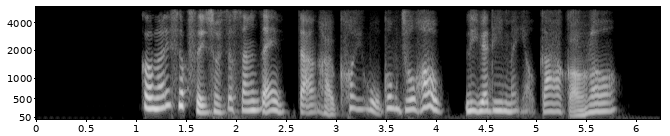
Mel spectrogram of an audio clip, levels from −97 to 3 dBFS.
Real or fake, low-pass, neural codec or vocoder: fake; 5.4 kHz; codec, 16 kHz in and 24 kHz out, 0.4 kbps, LongCat-Audio-Codec, four codebook decoder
